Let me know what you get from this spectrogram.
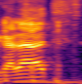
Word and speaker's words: Galaad: Se, suele decir Galat, pero bueno.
